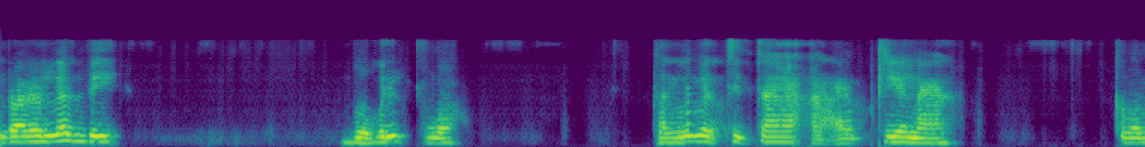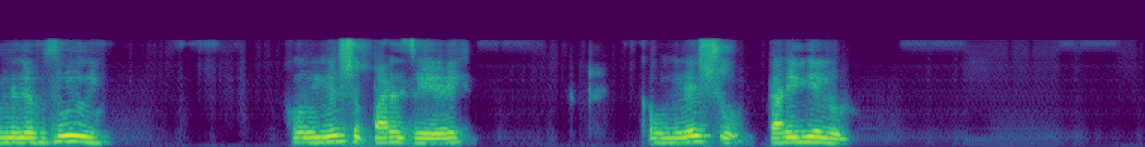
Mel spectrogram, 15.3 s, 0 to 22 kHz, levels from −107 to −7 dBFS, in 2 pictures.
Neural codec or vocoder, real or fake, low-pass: codec, 16 kHz, 1 kbps, FreqCodec, smaller model; fake; 7.2 kHz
